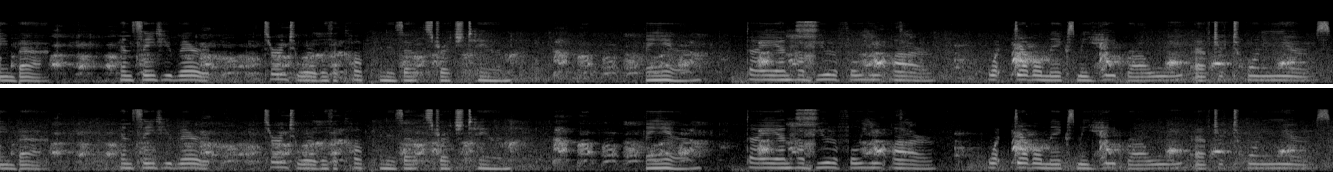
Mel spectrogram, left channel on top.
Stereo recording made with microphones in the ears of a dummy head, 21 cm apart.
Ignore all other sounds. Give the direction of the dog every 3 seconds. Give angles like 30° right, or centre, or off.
centre, 20° right, centre, 10° left, 10° left.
